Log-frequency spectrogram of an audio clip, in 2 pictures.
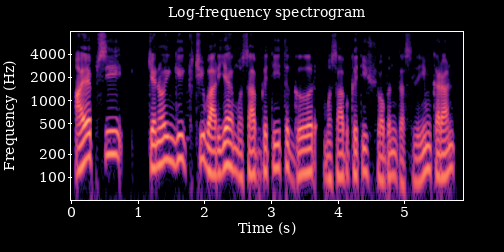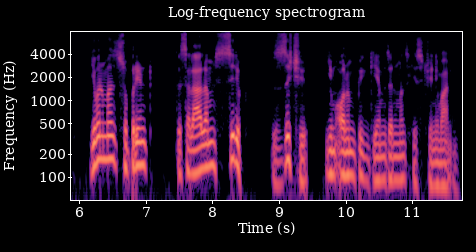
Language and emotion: Kashmiri, neutral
